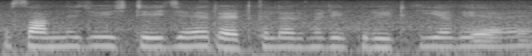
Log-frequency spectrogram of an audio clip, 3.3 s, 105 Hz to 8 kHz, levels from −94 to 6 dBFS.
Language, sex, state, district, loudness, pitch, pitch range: Hindi, female, Chhattisgarh, Raipur, -20 LUFS, 215 Hz, 205-225 Hz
